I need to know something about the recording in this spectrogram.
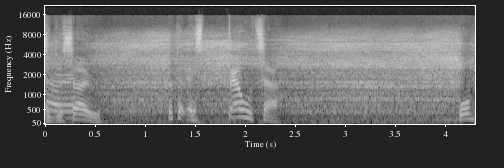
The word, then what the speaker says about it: Dassault: Grab H has pulled you up on the pronunciation of this plane. You're in the naughty corner like me. Oh, It's a Dassault.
